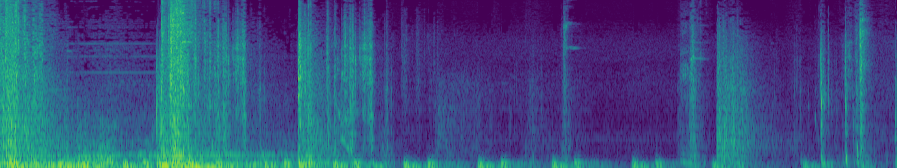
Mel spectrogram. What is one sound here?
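Footsteps thud steadily.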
